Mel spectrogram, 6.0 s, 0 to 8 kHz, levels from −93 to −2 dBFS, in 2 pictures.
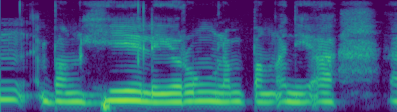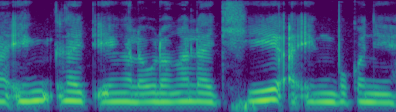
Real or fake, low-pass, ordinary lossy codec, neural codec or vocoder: real; none; none; none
